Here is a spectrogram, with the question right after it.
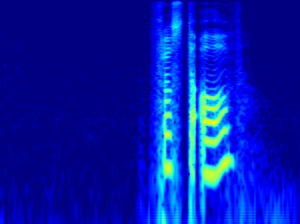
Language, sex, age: Swedish, female, 24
